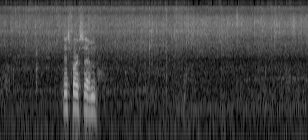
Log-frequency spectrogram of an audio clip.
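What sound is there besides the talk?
butter and diced vegetables sizzling in a pan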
